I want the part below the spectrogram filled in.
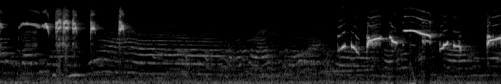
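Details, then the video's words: Orange-headed thrush song played as a lure to get another bird singing: bright high chirps and slurred whistles at the start, a quieter stretch of drawn-out tonal notes, then a burst of rapid sharp notes near the end. "Pancingan anis merah biar bunyi"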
